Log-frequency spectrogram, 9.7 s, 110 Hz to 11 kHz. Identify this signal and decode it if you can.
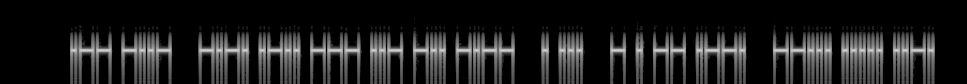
Morse code, heard as a keyed tone, about 28 wpm, 700 Hz. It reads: WX CLOUDY ES TEMP 75F
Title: Common QSO Phrases 28wpm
